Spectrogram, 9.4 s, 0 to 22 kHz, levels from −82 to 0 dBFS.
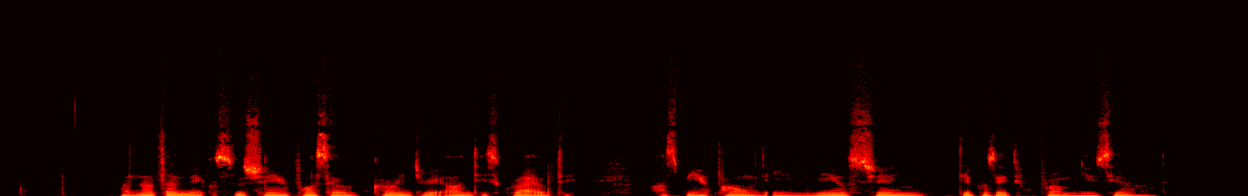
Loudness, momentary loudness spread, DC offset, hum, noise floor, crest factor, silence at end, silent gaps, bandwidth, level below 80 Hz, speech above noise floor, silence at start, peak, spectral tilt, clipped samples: -39 LUFS; 9 LU; under 0.1%; none; -81 dBFS; 18 dB; 0.7 s; none; 15 kHz; -60 dBFS; 42 dB; 0.9 s; -22 dBFS; -5.5 dB/octave; under 0.1%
